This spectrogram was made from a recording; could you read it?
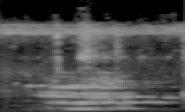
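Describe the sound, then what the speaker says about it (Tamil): A calf moos once, a single drawn-out bellow that swells in the middle and tapers off, close and clear with nothing else around it. "கண்ணுட்டி வேறு டைம் ஆகுதுன்னு கத்துறாங்க பாருங்கள்."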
